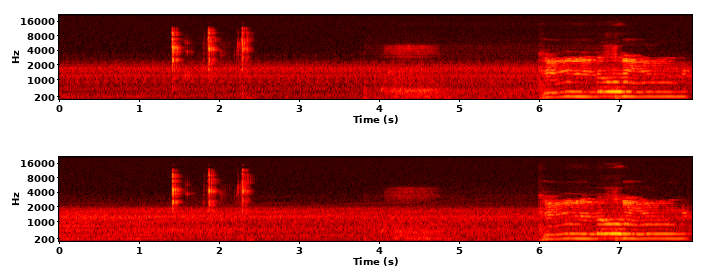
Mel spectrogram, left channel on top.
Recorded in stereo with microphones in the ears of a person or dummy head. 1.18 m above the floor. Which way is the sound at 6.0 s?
10° left (ahead or behind).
